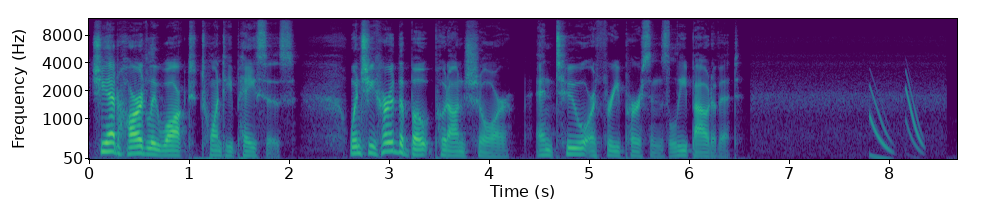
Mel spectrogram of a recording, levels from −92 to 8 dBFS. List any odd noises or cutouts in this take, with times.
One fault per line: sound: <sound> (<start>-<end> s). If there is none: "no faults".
sound: chirp (7.8-8.4 s)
